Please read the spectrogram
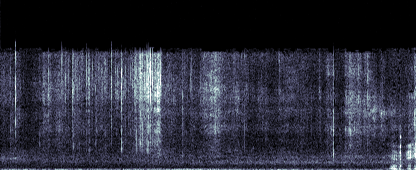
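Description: Faint handling and rustling noise over a steady low rumble, with a few soft crackles about a second and a half in, as a piece of mushroom is handled and torn.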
